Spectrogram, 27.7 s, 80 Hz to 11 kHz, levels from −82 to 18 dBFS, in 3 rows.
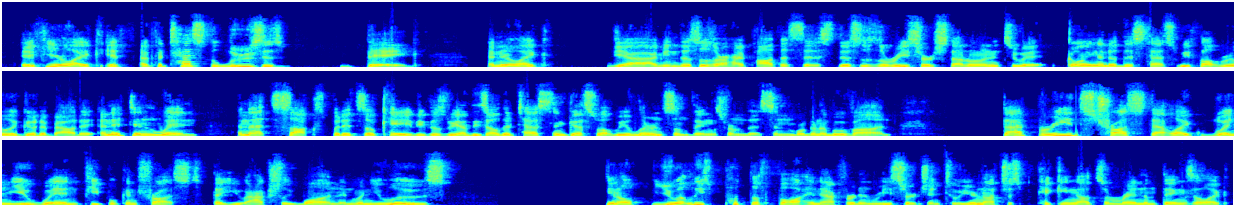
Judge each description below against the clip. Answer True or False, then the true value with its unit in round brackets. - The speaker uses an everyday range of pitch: False (8.0 semitones)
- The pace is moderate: False (240 wpm)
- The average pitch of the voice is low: False (150 Hz)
